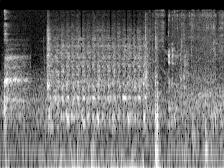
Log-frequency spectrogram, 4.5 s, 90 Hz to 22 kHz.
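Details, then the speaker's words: 2003 Land Rover Freelander with MS43 ECU, sat since November 2018, cranking with some gas given: starter spins evenly but engine never fires; cranks without starting, cause not yet identified. "doesn't even sound like it wants to light off let's give it a little bit of gas no"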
